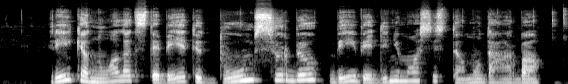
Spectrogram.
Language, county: Lithuanian, Vilnius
